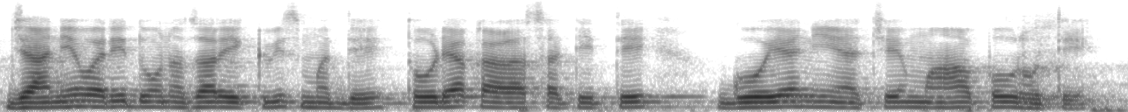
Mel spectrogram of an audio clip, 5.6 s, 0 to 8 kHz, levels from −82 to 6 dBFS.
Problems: constant background noise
